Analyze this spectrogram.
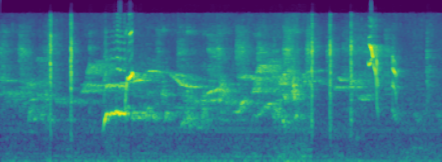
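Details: White-rumped shama song for prompting other birds to sing: a tangle of overlapping whistled slurs and chattering notes with sharp clicks, busier and less clear-cut.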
